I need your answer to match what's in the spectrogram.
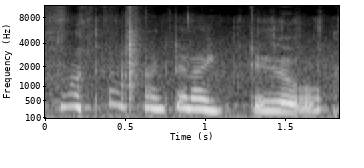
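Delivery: high, baffled what the heck; half-laughing disbelief; mock-baffled reaction to the rejection email; bewildered whine.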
